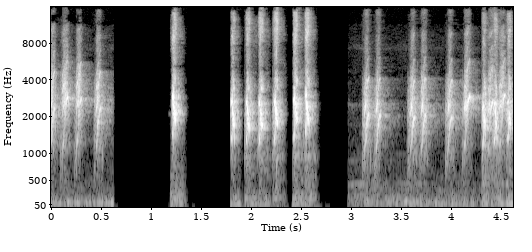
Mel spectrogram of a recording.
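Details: Trucukan karuang, a yellow-vented bulbul, on a lure recording giving scattered bursts of sharp, clipped chirps separated by silent gaps. The notes come quicker and denser toward the close.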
